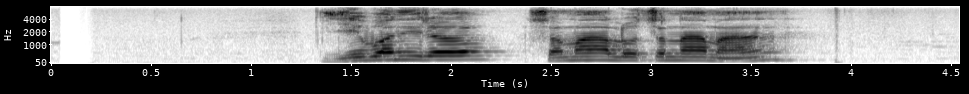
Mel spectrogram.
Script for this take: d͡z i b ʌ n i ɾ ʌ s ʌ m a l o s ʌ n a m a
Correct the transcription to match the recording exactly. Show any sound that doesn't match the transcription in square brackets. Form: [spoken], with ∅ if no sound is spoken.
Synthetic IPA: d͡z i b ʌ n i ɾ ʌ s ʌ m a l o [t͡s] ʌ n a m a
